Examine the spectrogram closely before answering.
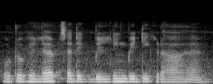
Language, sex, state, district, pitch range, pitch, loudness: Hindi, male, Arunachal Pradesh, Lower Dibang Valley, 115-135 Hz, 130 Hz, -16 LUFS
